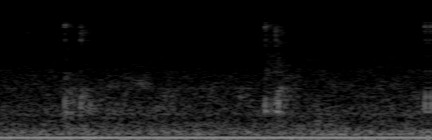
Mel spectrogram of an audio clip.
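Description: Two faint computer mouse clicks about a second apart, over a steady low hum.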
